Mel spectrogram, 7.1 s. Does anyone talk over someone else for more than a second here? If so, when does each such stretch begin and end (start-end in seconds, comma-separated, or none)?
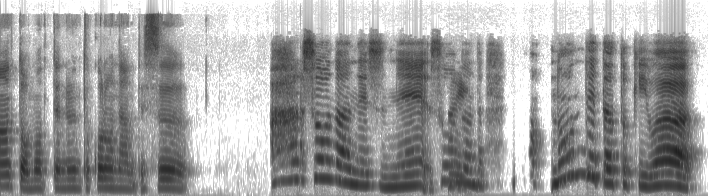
none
